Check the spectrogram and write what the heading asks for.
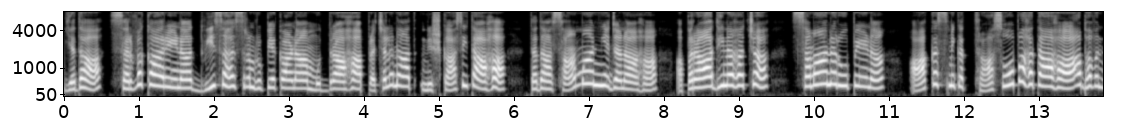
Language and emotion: Sanskrit, surprised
